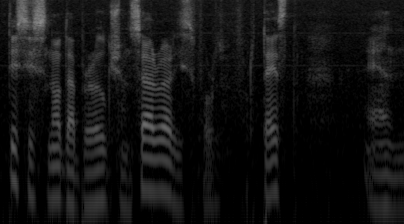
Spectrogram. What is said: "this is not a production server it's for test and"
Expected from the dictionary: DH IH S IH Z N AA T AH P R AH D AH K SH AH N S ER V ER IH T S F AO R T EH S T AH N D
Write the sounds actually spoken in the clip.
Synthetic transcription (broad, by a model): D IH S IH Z N AA T AH P R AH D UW K SH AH N S ER V ER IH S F F AO R T EH S T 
